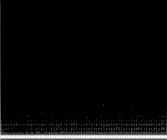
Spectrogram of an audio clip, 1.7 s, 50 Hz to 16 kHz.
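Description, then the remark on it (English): A steady, loud telephone dial tone hums continuously as radio station B98.5 places a call, a single unwavering pitch with no voices over it. “We're going to get Rob on the phone.”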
